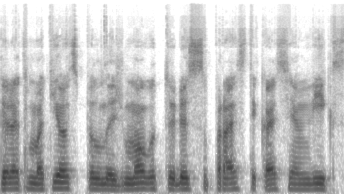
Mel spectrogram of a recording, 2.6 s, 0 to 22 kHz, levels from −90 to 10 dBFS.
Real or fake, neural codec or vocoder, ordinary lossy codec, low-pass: fake; vocoder, 48 kHz, 128 mel bands, Vocos; Opus, 16 kbps; 19.8 kHz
